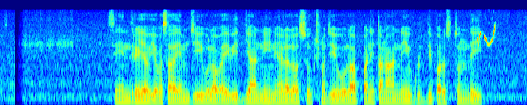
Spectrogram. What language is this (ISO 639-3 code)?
tel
